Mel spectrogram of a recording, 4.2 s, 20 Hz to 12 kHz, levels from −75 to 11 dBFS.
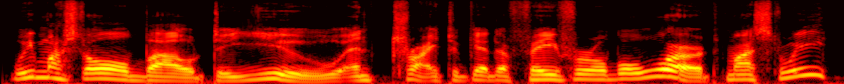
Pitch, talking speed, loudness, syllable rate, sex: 150 Hz, 215 wpm, -18 LUFS, 4.4 syllables/s, male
